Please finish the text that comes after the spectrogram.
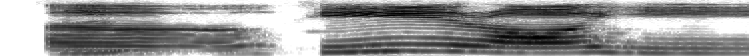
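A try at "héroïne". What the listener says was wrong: No. H will be silent. What I told you. These two words, air and heroine. I am not pronouncing H. I am not pronouncing H there. In French, if your word is beginning with letter H, then H will be silent. If we are, the word is beginning with letter H, then letter H will be silent.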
